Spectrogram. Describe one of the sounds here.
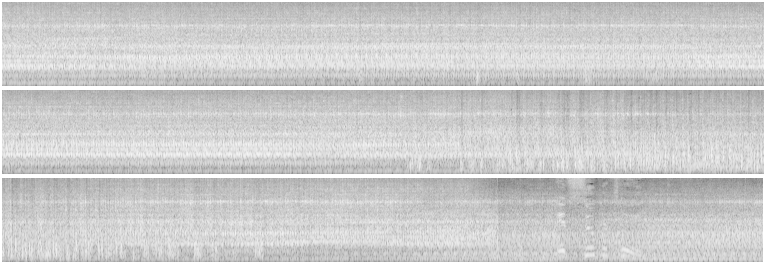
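A diesel engine idles with a steady drone.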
